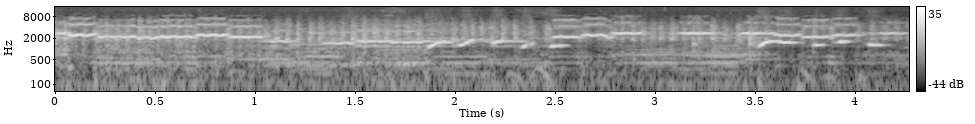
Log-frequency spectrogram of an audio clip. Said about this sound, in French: Ah mais il était muet au début. Au début, oui. Mais il sifflait quand même. C'est le premier Mickey. C'est le premier Mickey quand même.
